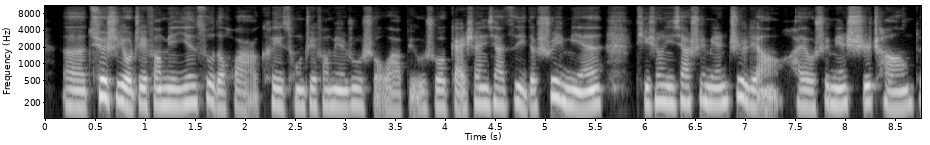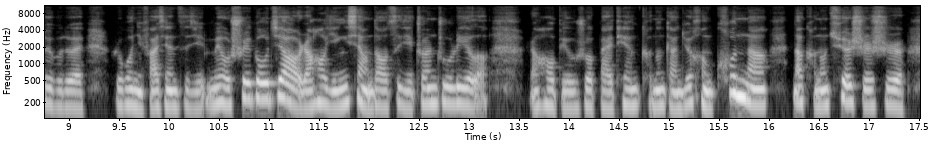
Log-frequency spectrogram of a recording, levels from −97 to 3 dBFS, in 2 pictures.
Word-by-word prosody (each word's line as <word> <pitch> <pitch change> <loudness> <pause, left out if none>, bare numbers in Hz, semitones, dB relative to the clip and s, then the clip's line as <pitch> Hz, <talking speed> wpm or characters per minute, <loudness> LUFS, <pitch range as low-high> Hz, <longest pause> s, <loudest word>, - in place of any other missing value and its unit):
呃， 170 -2 -1
确 265 +7 +6
实 240 -2 +1
有 180 -5 +6
这 185 0 +1
方 180 0 -1
面 180 -1 +2
因 195 +2 0
素 205 +1 -2
的 160 - -1
话， 160 0 -7
可 - - -8
以 175 - +1
从 170 0 -4
这 180 0 -3
方 175 0 -6
面 170 -1 +2
入 180 +1 -3
手 - - -7
啊。 150 - -6
比 - - -14
如 - - -7
说 170 +1 -2
改 - - -3
善 190 -2 -1
一 185 - 0
下 185 -1 -3
自 190 +3 -6
己 180 - +2
的 165 - -2
睡 250 +6 +1
眠， 175 0 +3 0.3
提 190 - -3
升 205 +2 -1
一 195 - +1
下 200 +1 -1
睡 215 0 -3
眠 190 +1 +1
质 250 +2 +1
量， 175 -3 -2
还 175 - -6
有 170 -1 -1
睡 190 +4 -4
眠 185 0 +2
时 200 0 +1
长， 160 0 -2
对 190 -1 -3
不 165 -1 -7
对？ 160 -1 -1 0.3
如 175 -1 -5
果 180 - +1
你 160 -2 +3
发 160 +2 -2
现 165 0 +1
自 165 +1 -10
己 155 - -6
没 185 - 0
有 185 -2 +1
睡 230 +5 +1
够 230 -1 +5
觉， 225 -5 +4
然 165 +1 +2
后 200 -1 0
影 170 +3 +1
响 185 -7 +2
到 165 0 -2
自 190 +4 -6
己 165 -3 -3
专 190 +3 -1
注 195 -1 0
力 190 -1 +3
了。 170 - -1 0.4
然 165 - -5
后 175 -1 -2
比 160 - -6
如 160 0 -3
说 170 +2 -3
白 160 -2 -5
天 175 -1 -3
可 - - -14
能 170 +1 +2
感 155 -2 -2
觉 185 +5 -1
很 170 -5 +1
困 290 -4 +7
呐， 175 -6 +5 0.2
那 - - 0
可 - - -9
能 170 +1 +3
确 210 +2 +1
实 175 -4 -1
是 170 -2 0
180 Hz, 315 characters per minute, -20 LUFS, 165-195 Hz, 0.4 s, 困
